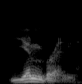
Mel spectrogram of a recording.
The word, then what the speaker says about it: Ymbren: ember comes from an Anglo-Saxon word, yimbren, which is spelled Ymbren, yimbren.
